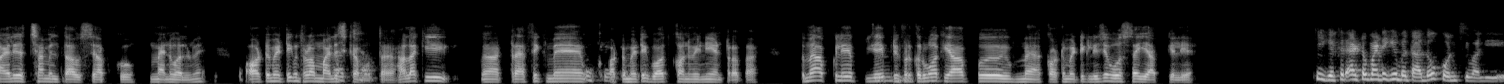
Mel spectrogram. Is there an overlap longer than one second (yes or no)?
no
